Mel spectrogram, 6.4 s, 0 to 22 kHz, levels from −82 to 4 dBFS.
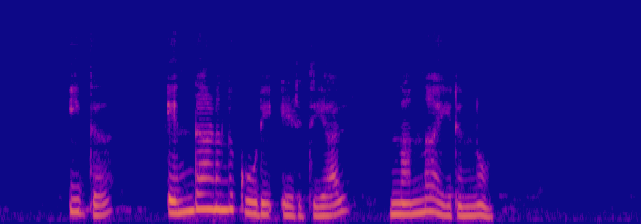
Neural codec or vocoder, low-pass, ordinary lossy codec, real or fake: none; 19.8 kHz; none; real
